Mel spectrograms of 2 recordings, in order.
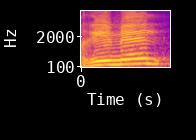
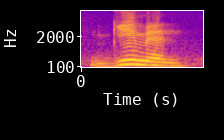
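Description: First: The first consonant is a soft fricative. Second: The first consonant is a hard stop. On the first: The speaker calls it wrong. "ולא" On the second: The speaker calls it right. "אלא"

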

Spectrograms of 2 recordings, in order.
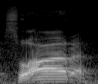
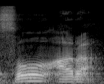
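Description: First: The stress is on the penultimate syllable. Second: The stress is on the final syllable. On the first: The speaker calls it wrong. "אומרים אותה מלעין" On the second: The speaker calls it right. "אלא סוערה"

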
